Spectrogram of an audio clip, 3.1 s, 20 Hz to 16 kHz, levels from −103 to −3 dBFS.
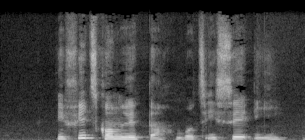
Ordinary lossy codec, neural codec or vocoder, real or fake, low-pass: MP3, 96 kbps; codec, 44.1 kHz, 7.8 kbps, Pupu-Codec; fake; 14.4 kHz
